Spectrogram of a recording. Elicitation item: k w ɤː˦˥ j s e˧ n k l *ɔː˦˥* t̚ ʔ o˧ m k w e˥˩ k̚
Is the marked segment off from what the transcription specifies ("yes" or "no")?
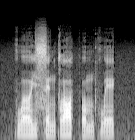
no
